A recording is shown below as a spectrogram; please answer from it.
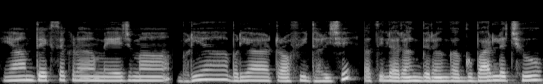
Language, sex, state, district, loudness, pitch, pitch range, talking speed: Hindi, female, Uttarakhand, Uttarkashi, -16 LUFS, 180 Hz, 170-190 Hz, 185 wpm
